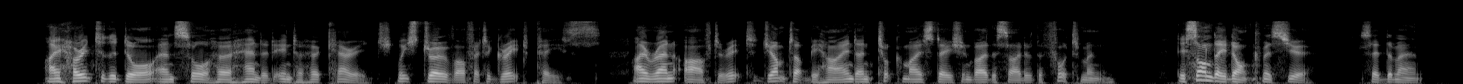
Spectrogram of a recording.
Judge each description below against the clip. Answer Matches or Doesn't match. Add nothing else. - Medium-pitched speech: Doesn't match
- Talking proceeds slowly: Doesn't match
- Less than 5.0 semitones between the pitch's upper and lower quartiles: Matches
